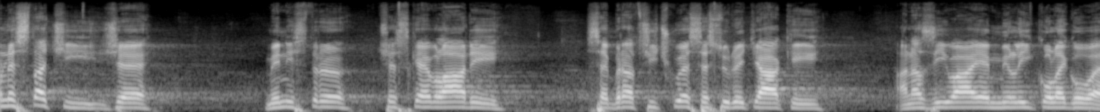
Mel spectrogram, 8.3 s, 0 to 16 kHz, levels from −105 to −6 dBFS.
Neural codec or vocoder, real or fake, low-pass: none; real; 14.4 kHz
